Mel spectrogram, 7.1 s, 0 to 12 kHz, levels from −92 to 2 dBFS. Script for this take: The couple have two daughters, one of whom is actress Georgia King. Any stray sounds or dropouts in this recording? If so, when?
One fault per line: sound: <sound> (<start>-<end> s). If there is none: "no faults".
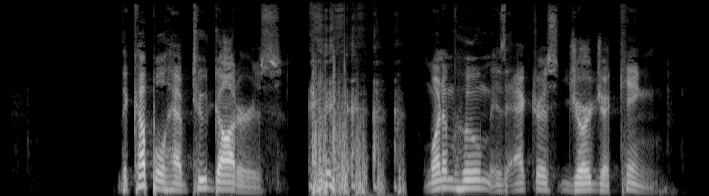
sound: laugh (3.1-4.1 s)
